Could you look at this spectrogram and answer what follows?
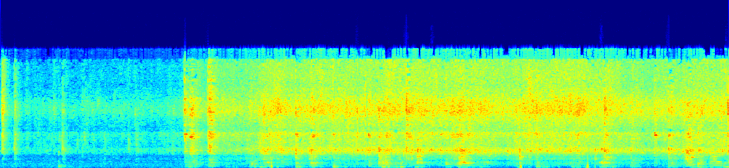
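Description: Onions frying and being stirred until brown for prawn biryani, starting quiet then swelling into a loud continuous sizzle with repeated clicks and scrapes of a spoon against the pan.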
